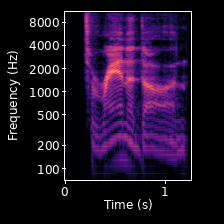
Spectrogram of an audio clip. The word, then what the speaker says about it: Pteranodon: it's actually a dinosaur, Pteranodon. – Pteranodon. – I didn't know how to say it. There you go. – You don't pronounce the P, Joe.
